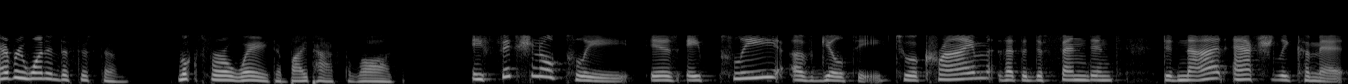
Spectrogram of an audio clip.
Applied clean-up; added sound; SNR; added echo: none; none; none; none.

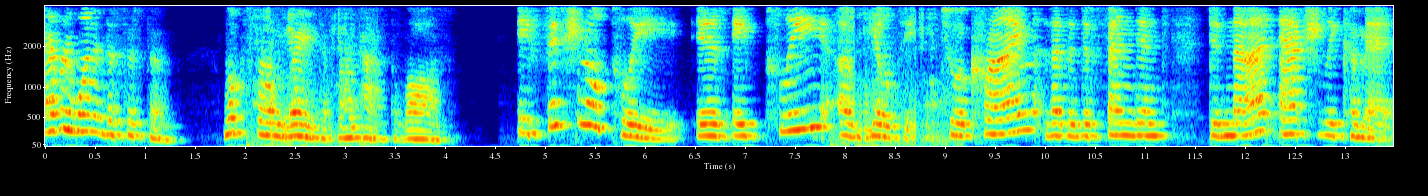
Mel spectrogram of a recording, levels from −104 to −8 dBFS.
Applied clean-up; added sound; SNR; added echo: neural separator model SepFormer DNS4.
